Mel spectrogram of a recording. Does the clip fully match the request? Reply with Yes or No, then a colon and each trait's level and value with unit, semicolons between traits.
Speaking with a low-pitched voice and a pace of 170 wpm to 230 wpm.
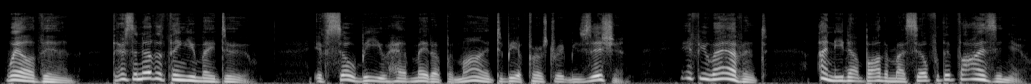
No: medium, 160 Hz; average, 200 wpm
